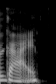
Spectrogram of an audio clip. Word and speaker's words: Geye: So Peter Guy's last name is spelled G-E-Y-E. So Peter Guy.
